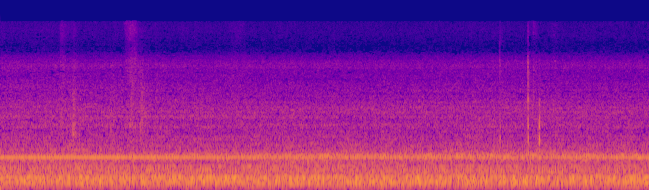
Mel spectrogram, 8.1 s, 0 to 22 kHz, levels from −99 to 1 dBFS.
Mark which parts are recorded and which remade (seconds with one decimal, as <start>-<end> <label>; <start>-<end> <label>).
0.0-2.6 recorded; 2.6-6.6 remade; 6.6-8.1 recorded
